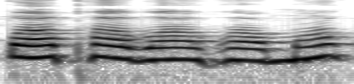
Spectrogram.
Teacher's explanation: हमारा जो ओठ है आपस में एक दूसरे से स्पर्श करता है, इसलिए प, फ, ब, भ, म को ओष्ठ वर्ण कहते हैं, क्योंकि इसका उच्चारण ओठ से होता है।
